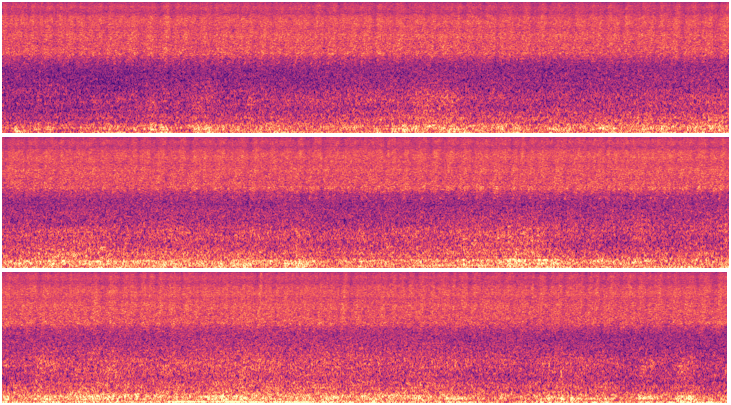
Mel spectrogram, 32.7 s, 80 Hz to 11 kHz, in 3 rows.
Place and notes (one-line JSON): {"title": "月眉國小, Guanshan Township - Cicadas sound", "date": "2014-09-07 09:56:00", "description": "Cicadas sound, Traffic Sound, In elementary school, Very hot weather\nZoom H2n MS+ XY", "latitude": "23.01", "longitude": "121.15", "altitude": "209", "timezone": "Asia/Taipei"}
